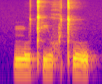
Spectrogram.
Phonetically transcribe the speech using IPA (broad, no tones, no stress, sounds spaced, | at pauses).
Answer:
m u tʼ i xʷ tʼ u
